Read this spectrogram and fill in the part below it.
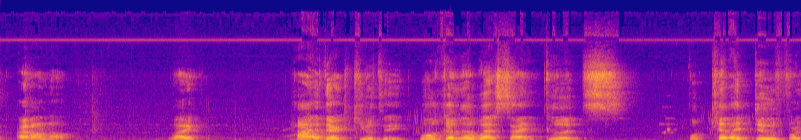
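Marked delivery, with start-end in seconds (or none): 2.2-6.0 bad fake Brooklyn accent drifting Russian, swooping. Speaker tries out a Brooklyn accent on a greeting: attempted Brooklyn accent, sounds Russian. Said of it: "a more Brooklyn-esque accent ... That sounds more like Russian or German".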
